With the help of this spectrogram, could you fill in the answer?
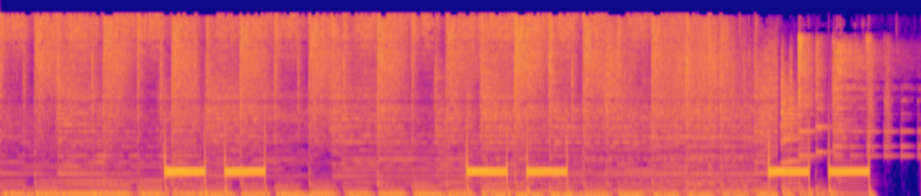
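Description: A radio show's wake-up phone call rings out unanswered: three sets of paired ringback tones, evenly spaced and fairly loud, over a steady music bed that cuts off at the end.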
